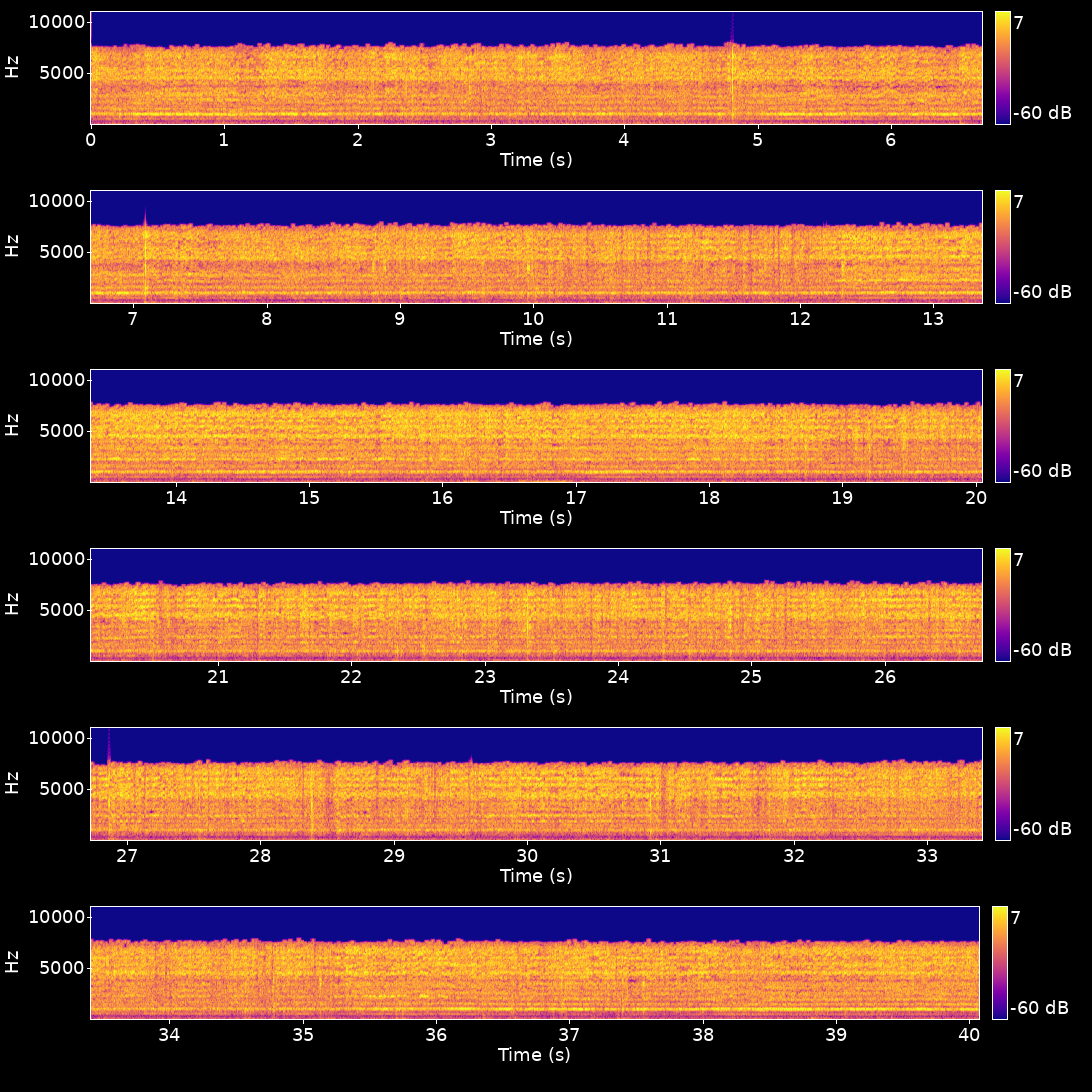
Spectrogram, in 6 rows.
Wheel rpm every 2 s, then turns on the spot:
140, 140, 140, 140, 140, 140, 140, 140, 150, 140, 160, 160, 160, 160, 160, 160, 160, 150, 140, 130.
none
